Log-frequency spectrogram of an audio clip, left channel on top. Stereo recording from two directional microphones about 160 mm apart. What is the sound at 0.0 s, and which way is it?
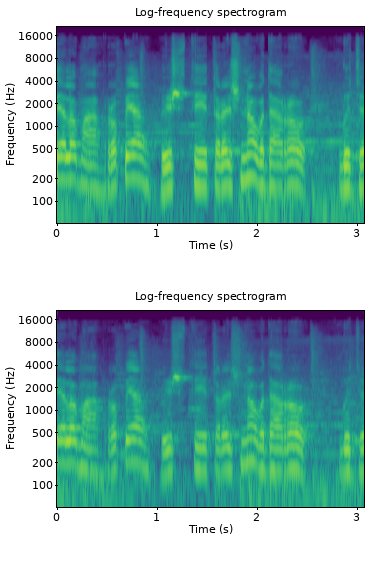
Speech, 25° left (ahead or behind).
